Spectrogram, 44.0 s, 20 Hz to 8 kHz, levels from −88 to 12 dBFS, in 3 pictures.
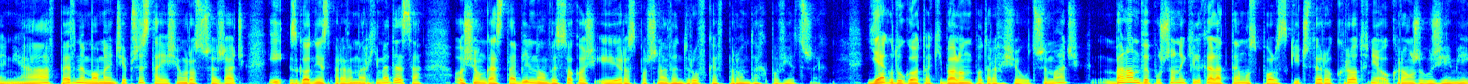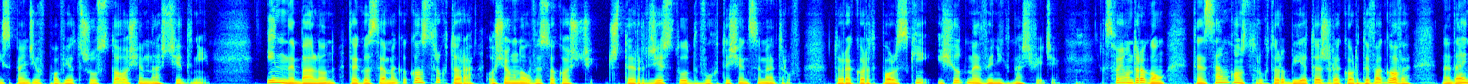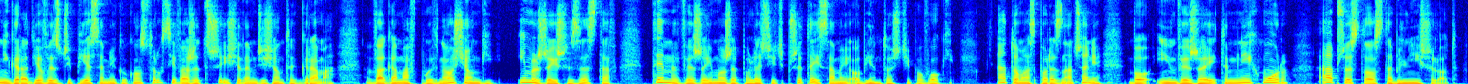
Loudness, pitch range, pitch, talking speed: -20 LUFS, 110-145 Hz, 120 Hz, 155 wpm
